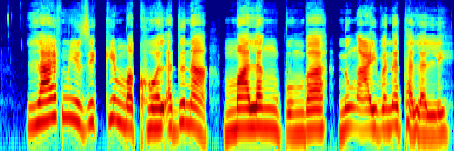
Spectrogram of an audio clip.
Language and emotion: Manipuri, happy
